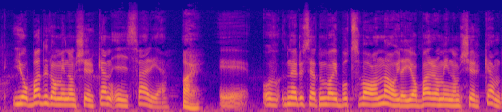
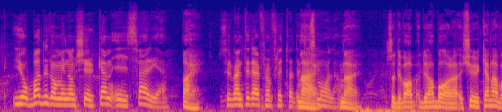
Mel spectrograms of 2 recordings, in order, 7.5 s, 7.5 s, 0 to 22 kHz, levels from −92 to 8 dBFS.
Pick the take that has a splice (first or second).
first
